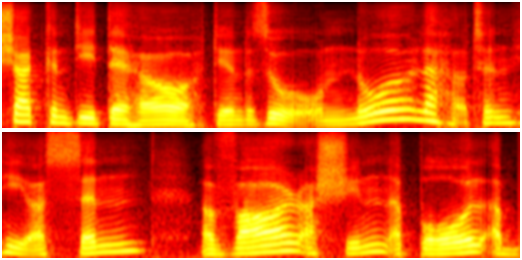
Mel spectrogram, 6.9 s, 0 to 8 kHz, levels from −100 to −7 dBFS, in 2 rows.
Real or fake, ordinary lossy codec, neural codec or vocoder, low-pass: fake; none; codec, 16 kHz, 0.2 kbps, FocalCodec; none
